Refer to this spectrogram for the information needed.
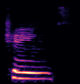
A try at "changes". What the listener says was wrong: Okay, you didn't read the S. Read that word again. Without S, change. With S, changes.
